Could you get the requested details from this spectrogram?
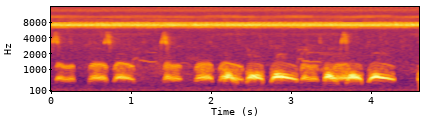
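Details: Village spotted dove singing in the stuttering 'gagap' style: a quick run of short, hoarse coo notes, some paired, irregularly spaced over four seconds, with faint high chirps of small birds and a steady high hiss behind.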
